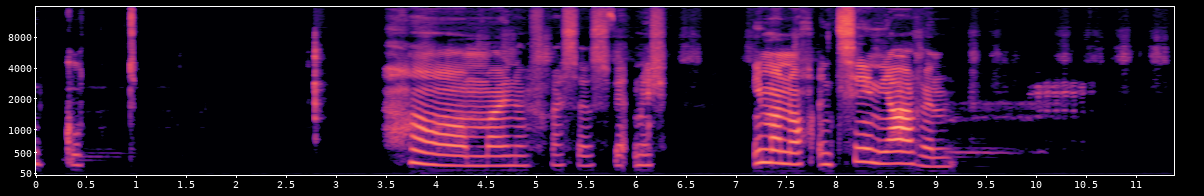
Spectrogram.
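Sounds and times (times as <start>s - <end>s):
speech: 0.0s - 0.6s, 3.7s - 6.4s, 7.2s - 9.4s
quiet hum: 0.0s - 11.3s
video game sheep bleating in a synthetic wavering call: 9.2s - 10.7s.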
